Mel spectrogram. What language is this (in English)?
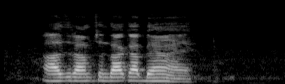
Sansi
